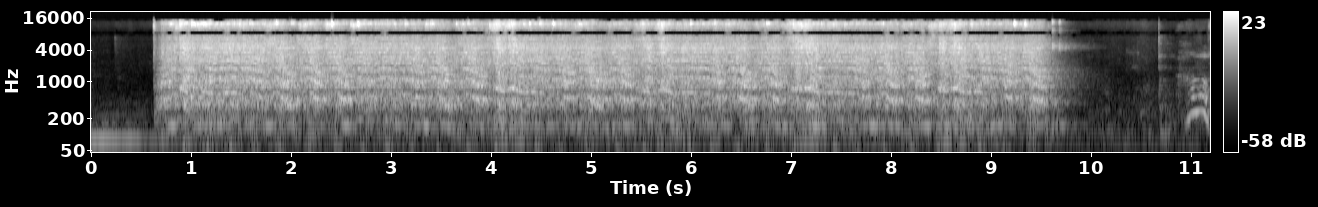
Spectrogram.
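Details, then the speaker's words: 1964 Dodge Dart wagon, 170 slant six, parked over 25 years: after starter fluid, fast steady cranking for about nine seconds with no catch, then stops; owners suspect weak spark (plugs or wires) or timing, not confirmed. "It's like got like a weak spark or something. Like maybe those plugs need to be changed or the wires, you know."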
